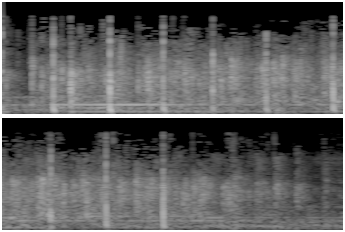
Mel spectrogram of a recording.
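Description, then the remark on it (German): An audience applauds steadily, a dense wash of clapping with a few sharper individual claps standing out, sustained at moderate volume with no talking over it. “Gehen Sie kurz mit nach neben. Ein Applaus.”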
